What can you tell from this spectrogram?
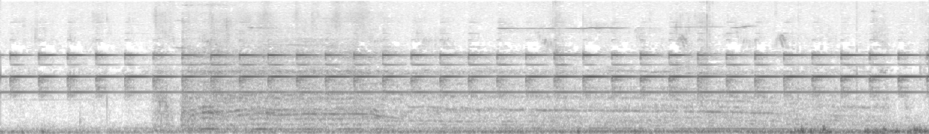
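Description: Railroad crossing warning bell ringing in a steady, rapid series of identical dings as the crossing signals activate and the gates come down.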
